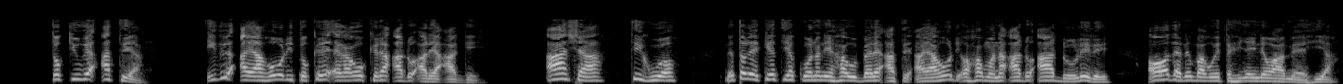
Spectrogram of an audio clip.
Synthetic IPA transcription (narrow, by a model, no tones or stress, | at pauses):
tokiuɣɛʔatea̰ | iðwɛʔajaɦoditokeɾeɛɣaɣokeɾaʔadoʔaɾeaʔaɣḛ | aʃa | tiɣuɔ | netoɾeketiɛkuɔnaneɛɦaubɛɾɛʔateʔajahodiɔɦamwɛnaʔadoʔadoɾeɾe | ɔːðɛnemaɣwetɛɦiɲainewamɛɦia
